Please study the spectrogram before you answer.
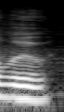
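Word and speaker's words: wewe: It was just W-E-W-E. Let's call it a woo.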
